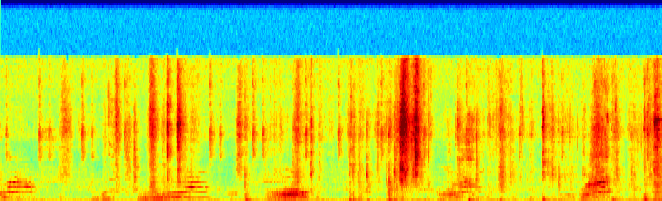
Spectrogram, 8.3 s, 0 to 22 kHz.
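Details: Young Bengal kittens, July 2022 litters, call in a run of high, arching meows, some rising then falling, repeated every second or so with brief gaps, over a constant low electrical hum and faint handling noises.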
